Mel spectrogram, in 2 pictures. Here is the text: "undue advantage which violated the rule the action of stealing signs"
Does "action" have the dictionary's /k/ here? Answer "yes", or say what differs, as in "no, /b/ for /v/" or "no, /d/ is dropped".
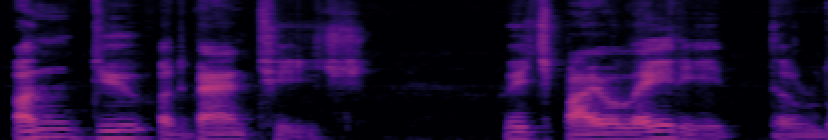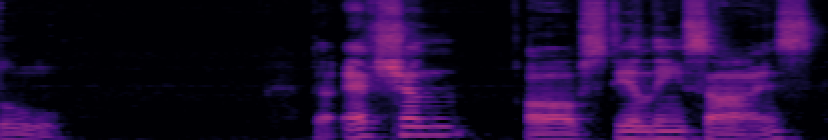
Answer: yes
